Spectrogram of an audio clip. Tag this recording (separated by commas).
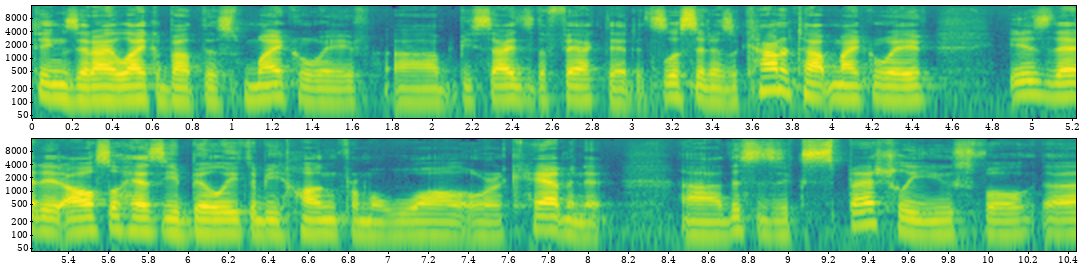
Speech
